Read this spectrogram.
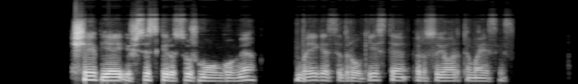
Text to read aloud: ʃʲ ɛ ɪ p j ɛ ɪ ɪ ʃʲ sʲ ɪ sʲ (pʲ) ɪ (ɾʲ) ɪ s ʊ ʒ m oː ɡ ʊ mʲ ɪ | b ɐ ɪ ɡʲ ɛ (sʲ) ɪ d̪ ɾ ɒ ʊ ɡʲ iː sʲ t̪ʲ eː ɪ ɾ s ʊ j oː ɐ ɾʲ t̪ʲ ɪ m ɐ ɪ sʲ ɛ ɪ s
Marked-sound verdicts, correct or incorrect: incorrect: kʲ, correct, correct

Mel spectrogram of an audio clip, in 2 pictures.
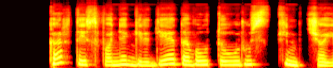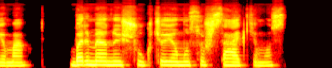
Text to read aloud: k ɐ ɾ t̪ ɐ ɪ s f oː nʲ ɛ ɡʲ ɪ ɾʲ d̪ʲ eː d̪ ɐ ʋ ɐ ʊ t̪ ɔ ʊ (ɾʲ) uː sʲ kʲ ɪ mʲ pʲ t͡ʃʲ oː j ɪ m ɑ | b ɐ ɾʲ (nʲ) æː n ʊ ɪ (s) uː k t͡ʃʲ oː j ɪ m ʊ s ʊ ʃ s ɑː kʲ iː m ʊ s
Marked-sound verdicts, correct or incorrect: correct, incorrect: mʲ, incorrect: ʃ

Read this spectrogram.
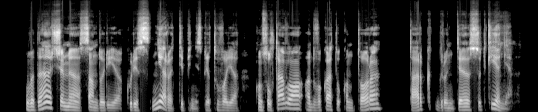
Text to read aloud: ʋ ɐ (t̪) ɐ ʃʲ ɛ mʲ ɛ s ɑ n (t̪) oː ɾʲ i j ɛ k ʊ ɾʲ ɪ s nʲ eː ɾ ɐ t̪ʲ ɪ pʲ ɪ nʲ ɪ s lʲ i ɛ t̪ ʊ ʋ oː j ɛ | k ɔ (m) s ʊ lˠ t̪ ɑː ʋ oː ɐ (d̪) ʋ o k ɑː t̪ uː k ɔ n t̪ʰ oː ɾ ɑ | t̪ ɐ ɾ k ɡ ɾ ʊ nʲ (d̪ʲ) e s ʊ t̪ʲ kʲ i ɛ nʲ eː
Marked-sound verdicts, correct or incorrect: incorrect: d̪, incorrect: d̪, incorrect: n, correct, incorrect: t̪ʲ

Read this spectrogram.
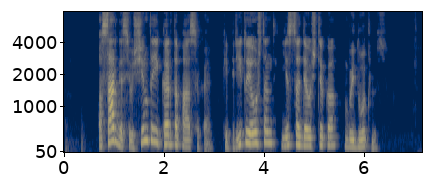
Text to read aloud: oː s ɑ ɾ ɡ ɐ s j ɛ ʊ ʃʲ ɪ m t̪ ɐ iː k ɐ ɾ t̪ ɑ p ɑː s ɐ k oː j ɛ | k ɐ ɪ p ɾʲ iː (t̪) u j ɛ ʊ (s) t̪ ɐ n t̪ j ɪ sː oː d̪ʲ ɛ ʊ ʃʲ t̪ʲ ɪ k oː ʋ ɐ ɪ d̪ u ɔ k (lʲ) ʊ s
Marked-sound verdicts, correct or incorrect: correct, incorrect: ʃ, correct

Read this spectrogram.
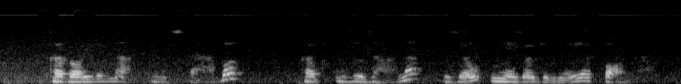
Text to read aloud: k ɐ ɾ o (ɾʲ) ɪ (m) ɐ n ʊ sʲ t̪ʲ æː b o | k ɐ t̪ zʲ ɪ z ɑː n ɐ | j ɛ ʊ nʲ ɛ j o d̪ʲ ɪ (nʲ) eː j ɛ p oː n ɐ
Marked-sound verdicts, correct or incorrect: incorrect: lʲ, incorrect: n, correct

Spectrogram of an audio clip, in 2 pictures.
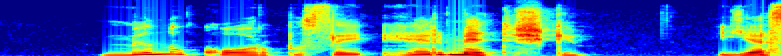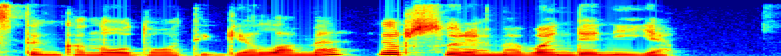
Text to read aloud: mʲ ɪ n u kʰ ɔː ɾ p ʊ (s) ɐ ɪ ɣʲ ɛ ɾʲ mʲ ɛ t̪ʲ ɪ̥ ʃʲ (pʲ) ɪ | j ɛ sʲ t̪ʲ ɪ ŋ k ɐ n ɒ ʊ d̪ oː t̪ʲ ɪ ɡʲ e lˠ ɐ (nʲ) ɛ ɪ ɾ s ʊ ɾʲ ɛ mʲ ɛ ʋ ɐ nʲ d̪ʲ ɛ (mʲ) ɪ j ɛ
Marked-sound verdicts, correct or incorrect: correct, incorrect: kʲ, incorrect: mʲ, incorrect: nʲ

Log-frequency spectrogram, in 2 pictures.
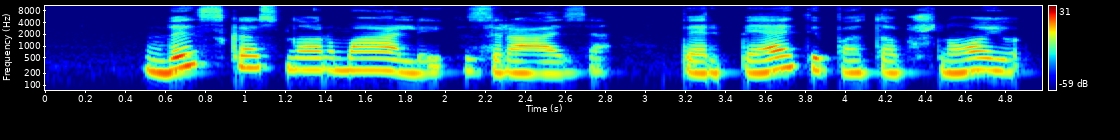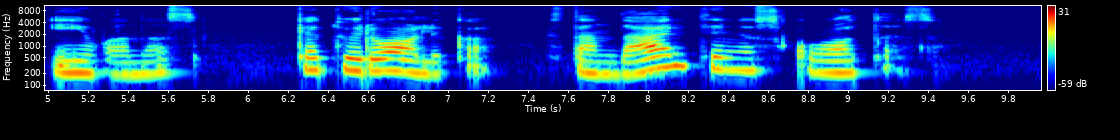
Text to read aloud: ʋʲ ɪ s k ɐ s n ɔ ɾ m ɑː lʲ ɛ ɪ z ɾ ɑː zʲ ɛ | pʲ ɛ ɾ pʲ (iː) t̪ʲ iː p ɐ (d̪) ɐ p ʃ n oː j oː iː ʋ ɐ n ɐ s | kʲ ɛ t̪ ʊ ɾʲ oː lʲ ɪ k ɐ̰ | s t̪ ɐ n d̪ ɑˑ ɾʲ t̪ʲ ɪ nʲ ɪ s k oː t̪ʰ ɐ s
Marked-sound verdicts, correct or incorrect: incorrect: æː, incorrect: t̪

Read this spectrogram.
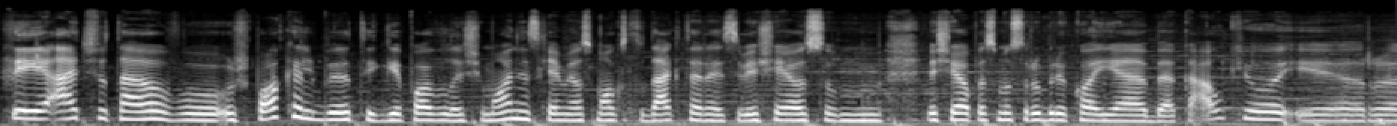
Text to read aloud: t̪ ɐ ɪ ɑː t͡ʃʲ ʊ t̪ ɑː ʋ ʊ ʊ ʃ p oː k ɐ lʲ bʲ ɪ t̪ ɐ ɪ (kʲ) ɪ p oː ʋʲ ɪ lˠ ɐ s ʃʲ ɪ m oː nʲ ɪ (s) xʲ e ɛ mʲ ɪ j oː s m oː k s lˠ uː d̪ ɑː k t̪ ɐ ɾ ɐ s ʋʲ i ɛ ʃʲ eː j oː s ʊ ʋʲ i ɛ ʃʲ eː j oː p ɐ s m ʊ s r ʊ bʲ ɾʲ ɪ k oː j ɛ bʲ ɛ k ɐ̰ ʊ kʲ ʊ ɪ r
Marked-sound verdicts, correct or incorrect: incorrect: ɡʲ, correct

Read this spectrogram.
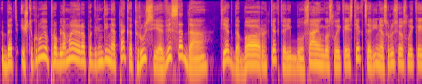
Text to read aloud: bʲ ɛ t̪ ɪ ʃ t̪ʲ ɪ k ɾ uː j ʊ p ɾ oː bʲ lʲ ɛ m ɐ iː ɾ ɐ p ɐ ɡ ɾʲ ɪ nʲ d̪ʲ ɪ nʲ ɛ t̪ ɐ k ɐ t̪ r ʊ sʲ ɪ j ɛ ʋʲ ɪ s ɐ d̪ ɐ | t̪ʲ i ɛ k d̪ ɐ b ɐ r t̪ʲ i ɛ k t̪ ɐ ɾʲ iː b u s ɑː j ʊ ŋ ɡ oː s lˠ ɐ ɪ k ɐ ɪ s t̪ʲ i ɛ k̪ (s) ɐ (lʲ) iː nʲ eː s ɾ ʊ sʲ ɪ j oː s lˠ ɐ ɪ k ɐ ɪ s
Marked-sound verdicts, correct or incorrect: correct, incorrect: ɾʲ

